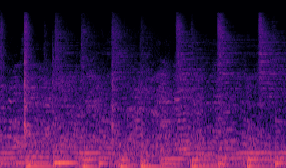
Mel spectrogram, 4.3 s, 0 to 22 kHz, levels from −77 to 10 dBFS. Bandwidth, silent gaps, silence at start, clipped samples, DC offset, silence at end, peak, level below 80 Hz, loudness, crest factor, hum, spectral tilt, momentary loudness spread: 16.5 kHz; none; 0 s; under 0.1%; under 0.1%; 0 s; -12 dBFS; -32 dBFS; -28 LUFS; 14 dB; none; -6 dB/octave; 5 LU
